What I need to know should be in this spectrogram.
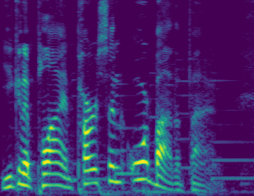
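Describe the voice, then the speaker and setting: With music in the background, a man keeps a moderate pace while his pitch swings very widely. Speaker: podcast host. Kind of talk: radio-style sponsor ad read.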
